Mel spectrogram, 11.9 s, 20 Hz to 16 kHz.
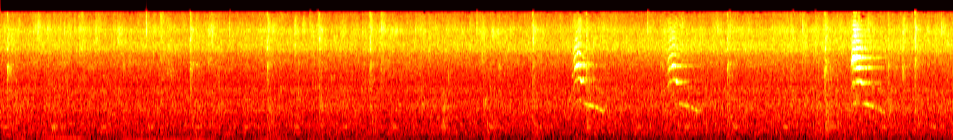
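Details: Kittens climbing on mosquito nets in Galati, Romania, June 2012: three short, high falling meows at roughly 7, 8.5 and 10.7 seconds over a steady hiss, after a quiet opening.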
